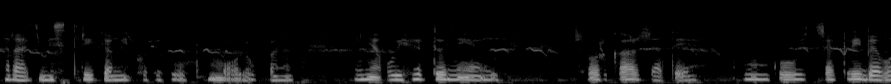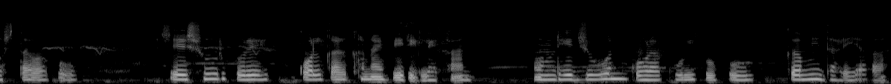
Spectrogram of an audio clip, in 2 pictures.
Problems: none marked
